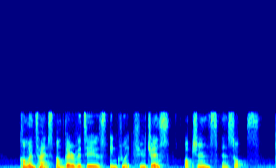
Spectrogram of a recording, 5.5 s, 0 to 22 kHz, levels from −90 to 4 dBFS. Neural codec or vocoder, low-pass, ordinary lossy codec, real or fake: codec, 24 kHz, 0.9 kbps, WavTokenizer, medium music audio release; 7.2 kHz; none; fake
